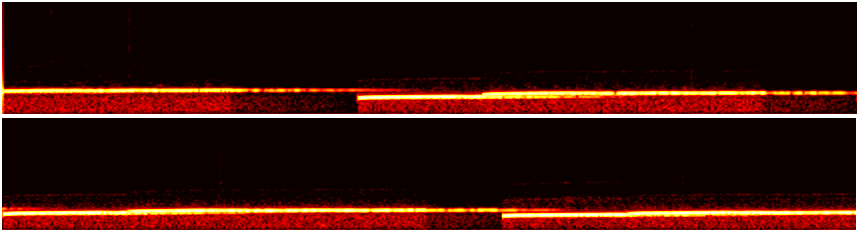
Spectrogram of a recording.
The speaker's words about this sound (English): Starts with just the whistling, and then here come the beats. Here comes the industrial edge.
